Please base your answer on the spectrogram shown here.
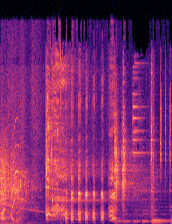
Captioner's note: smiling but crying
